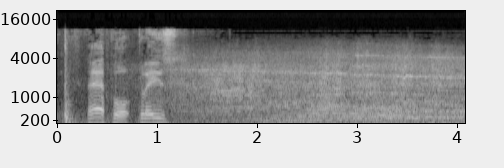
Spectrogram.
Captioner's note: engine revs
